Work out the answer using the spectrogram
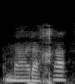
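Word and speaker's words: Maharajá: No se puede dejar en esta ocasión Argenoa, o en el mismo texto se habla del estilo de Maharaja, o Maharaja, ¿cómo se dice en castellano? – Maharaja, que es en alemán Maharaja-Stil, es decir, que hay que adaptar la grafía al castellano, a la dicción castellana en estas ocasiones.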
